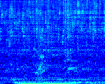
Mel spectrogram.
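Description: Water running steadily into a small fish pond, trickling, over a steady low hum.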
